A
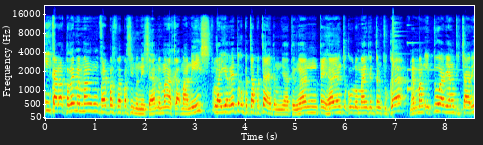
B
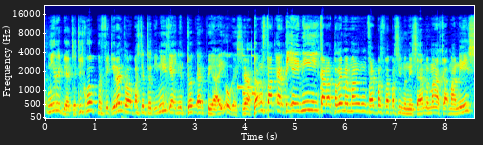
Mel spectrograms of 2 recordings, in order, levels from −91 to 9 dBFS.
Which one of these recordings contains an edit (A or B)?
B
